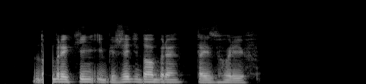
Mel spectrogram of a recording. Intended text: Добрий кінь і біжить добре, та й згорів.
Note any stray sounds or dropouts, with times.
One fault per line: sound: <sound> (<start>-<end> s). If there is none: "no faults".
sound: dropout (0.4-0.5 s)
